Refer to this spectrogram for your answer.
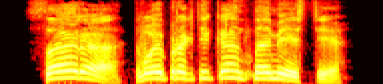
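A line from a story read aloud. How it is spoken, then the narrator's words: Shout. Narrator (Russian): крикнул Лум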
